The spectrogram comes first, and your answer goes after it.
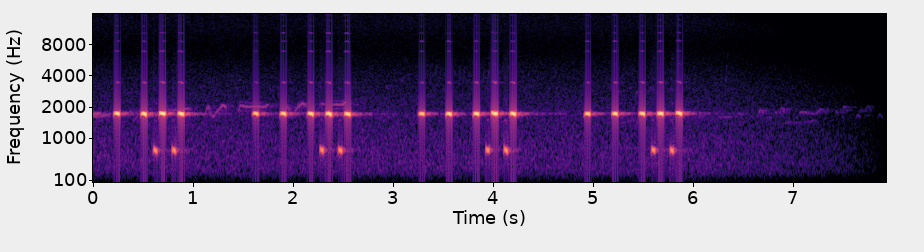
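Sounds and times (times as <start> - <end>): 
crested bellbird calling: 0.0 - 2.7, 3.3 - 6.1.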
